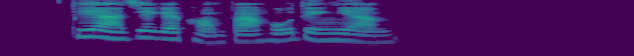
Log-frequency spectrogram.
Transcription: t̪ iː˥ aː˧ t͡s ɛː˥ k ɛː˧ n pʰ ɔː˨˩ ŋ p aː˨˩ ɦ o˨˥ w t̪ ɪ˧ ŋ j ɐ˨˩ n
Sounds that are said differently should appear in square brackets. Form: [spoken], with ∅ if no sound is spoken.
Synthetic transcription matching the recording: t̪ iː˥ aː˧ t͡s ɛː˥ k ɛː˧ [∅] pʰ ɔː˨˩ ŋ p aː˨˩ ɦ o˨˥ w t̪ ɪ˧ ŋ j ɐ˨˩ n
